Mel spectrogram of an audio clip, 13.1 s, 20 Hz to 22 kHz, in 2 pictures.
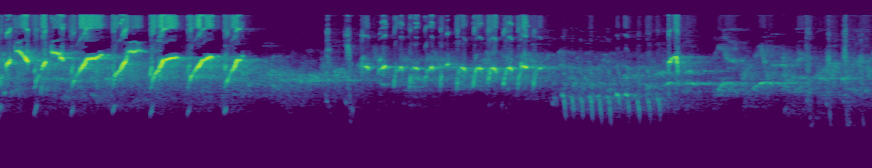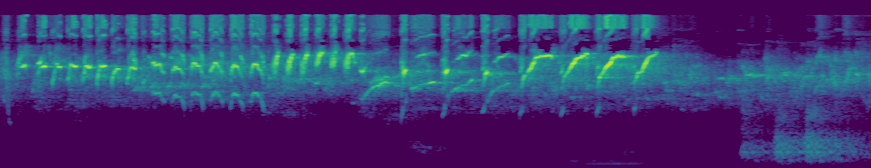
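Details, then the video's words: A long, varied song from an F1 hybrid goldfinch: bursts of rapid rising chirps, buzzy trills and twittering phrases separated by short lulls. A brief low rumble comes near the end. "Belo canto do F1"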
